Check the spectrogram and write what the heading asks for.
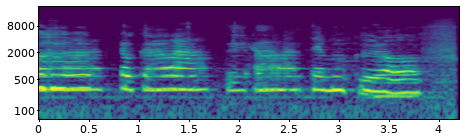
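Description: A child singing a commercial jingle in a string of held notes with short breaks between phrases.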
